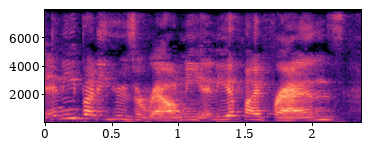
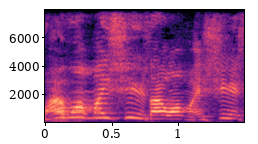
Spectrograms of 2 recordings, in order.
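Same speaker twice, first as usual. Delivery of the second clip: acted, demanding high-pitched yell; 6 semitones higher than usual. Retelling a woman at airport security wanting her shoes: imitating a woman yelling. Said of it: "I hear her starting to yell".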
